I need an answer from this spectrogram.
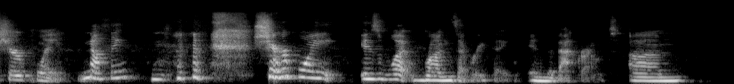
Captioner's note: laugh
